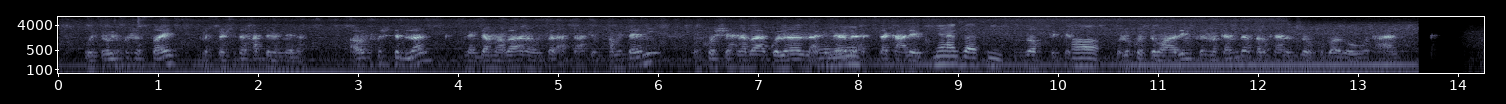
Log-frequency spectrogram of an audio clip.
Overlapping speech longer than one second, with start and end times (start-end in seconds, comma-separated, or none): none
